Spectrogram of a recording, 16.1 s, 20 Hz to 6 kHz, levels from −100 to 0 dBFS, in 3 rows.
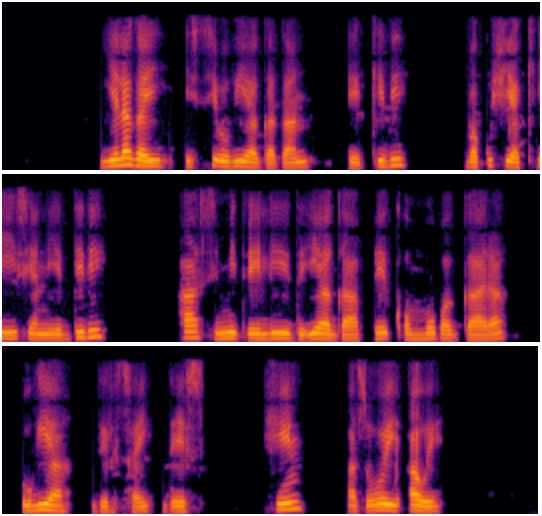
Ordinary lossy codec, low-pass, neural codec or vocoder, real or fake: MP3, 48 kbps; 5.4 kHz; none; real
